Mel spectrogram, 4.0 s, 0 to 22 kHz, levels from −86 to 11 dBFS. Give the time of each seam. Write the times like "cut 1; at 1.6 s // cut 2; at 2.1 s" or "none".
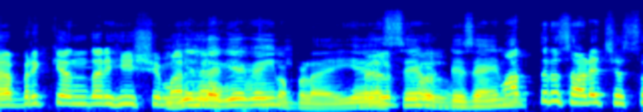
cut 1; at 1.8 s // cut 2; at 3.2 s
